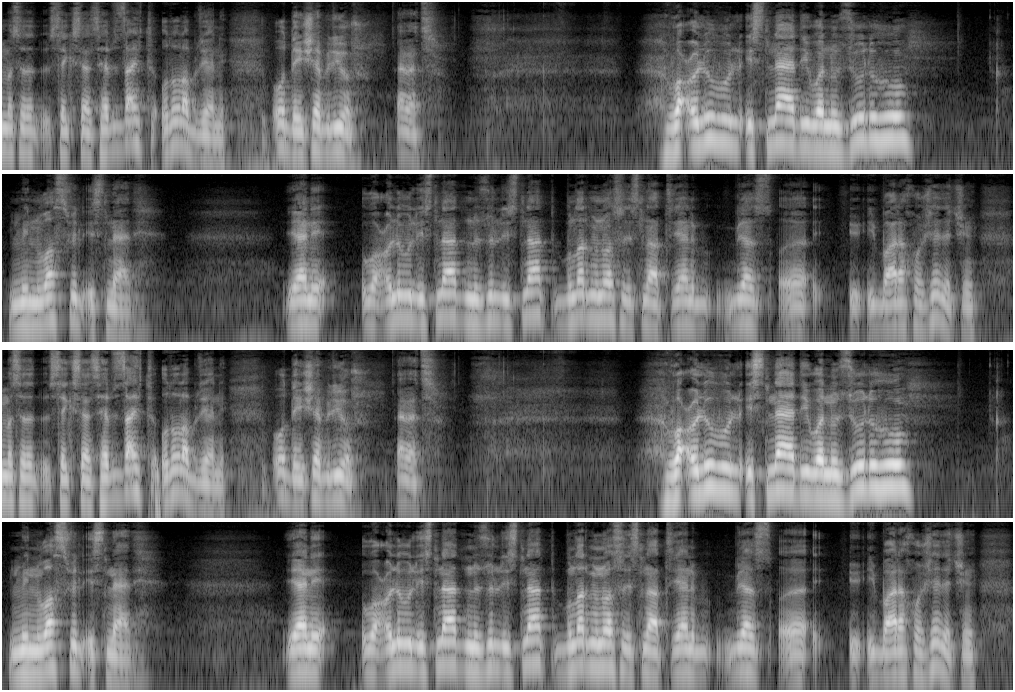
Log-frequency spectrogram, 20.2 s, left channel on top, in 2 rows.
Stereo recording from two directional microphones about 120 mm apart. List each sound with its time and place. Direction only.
0.0 s speech: 35° right (ahead or behind)
1.9 s speech: 5° right (ahead or behind)
2.6 s speech: 30° left (ahead or behind); by 3.7 s 5° left (ahead or behind)
3.9 s speech: 15° right (ahead or behind)
4.8 s a sound: 25° right (ahead or behind)
6.4 s speech: 30° right (ahead or behind)
13.0 s speech: 30° right (ahead or behind)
